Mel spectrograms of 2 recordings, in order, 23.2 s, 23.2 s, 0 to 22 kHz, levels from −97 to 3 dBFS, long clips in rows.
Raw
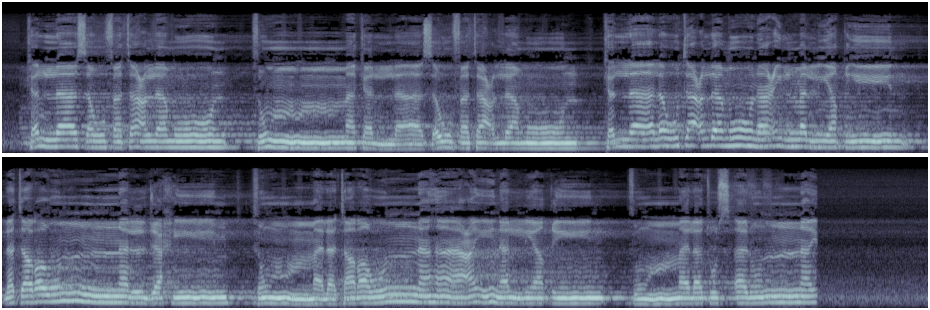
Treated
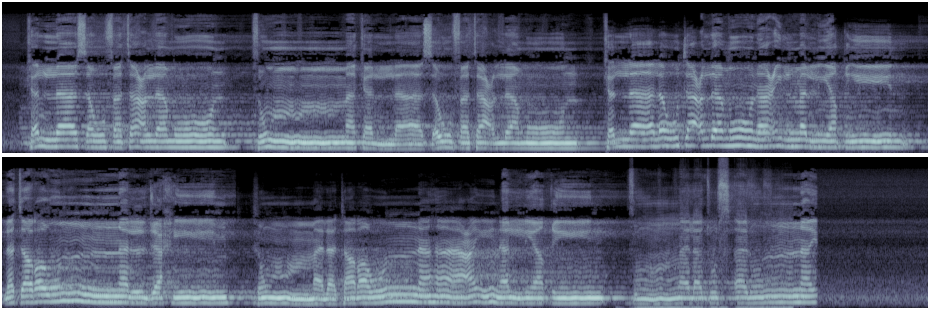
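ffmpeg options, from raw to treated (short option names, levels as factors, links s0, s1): -filter_complex "[0:a]asettb=1/sr,asplit=3[s0][s1][s2];[s0]atrim=end=7.564[s3];[s1]atrim=start=7.56:end=8.73,asetpts=PTS-STARTPTS,afade=t=in:d=0.004:c=qsin,afade=t=out:st=1.166:d=0.004:c=qsin,lowpass=f=7500:w=0.5412,lowpass=f=7500:w=1.3066[s4];[s2]atrim=start=8.726[s5];[s3][s4]acrossfade=d=0.004:c1=hsin:c2=qsin[s6];[s6][s5]acrossfade=d=0.004:c1=qsin:c2=hsin,asettb=1/sr,asplit=3[s7][s8][s9];[s7]atrim=end=10.394[s10];[s8]atrim=start=10.39:end=11.45,asetpts=PTS-STARTPTS,afade=t=in:d=0.004:c=qsin,afade=t=out:st=1.056:d=0.004:c=qsin,lowpass=f=8900:w=0.5412,lowpass=f=8900:w=1.3066[s11];[s9]atrim=start=11.446[s12];[s10][s11]acrossfade=d=0.004:c1=hsin:c2=qsin[s13];[s13][s12]acrossfade=d=0.004:c1=qsin:c2=hsin,asplit=3[s14][s15][s16];[s14]afade=t=out:st=14.48:d=0.02[s17];[s15]lowpass=2700,afade=t=in:st=14.48:d=0.02,afade=t=out:st=17.81:d=0.02[s18];[s16]afade=t=in:st=17.81:d=0.02[s19];[s17][s18][s19]amix=inputs=3:normalize=0,asettb=1/sr,asplit=3[s20][s21][s22];[s20]atrim=end=19.244[s23];[s21]atrim=start=19.24:end=21.46,asetpts=PTS-STARTPTS,afade=t=in:d=0.004:c=qsin,afade=t=out:st=2.216:d=0.004:c=qsin,aeval=exprs='(tanh(12.6*val(0)+0.35)-tanh(0.35))/12.6':c=same[s24];[s22]atrim=start=21.456[s25];[s23][s24]acrossfade=d=0.004:c1=hsin:c2=qsin[s26];[s26][s25]acrossfade=d=0.004:c1=qsin:c2=hsin"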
